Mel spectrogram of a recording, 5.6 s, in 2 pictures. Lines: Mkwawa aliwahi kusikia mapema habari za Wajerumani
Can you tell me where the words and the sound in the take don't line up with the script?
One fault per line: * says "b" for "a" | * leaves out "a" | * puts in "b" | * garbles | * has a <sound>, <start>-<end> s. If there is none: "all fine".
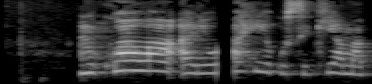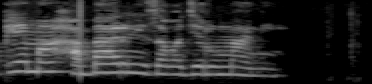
* has a dropout, 1.6-1.8 s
